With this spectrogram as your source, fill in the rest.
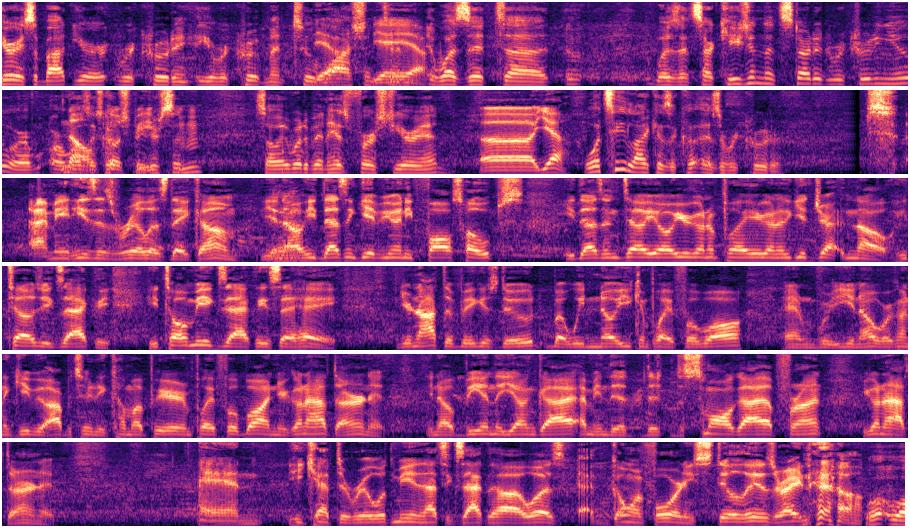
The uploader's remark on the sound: live from Pac 12 Media Day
